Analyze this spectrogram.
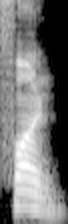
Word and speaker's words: Pfund: Series of radiation है, that is फन, जिसे हम PFUND लिखते हैं। याद रखिए यहां पर P साइलेंट है।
